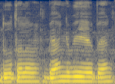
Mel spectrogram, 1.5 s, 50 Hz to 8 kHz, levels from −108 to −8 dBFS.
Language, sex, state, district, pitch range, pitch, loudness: Hindi, male, Bihar, Vaishali, 145-155 Hz, 150 Hz, -14 LUFS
